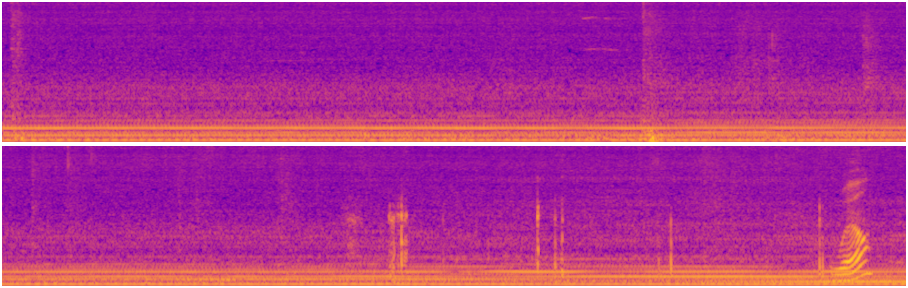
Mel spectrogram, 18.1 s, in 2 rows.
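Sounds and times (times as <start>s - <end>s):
rotary engine idling: 0.0s - 18.0s
light clicks and knocks: 14.3s - 14.8s.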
